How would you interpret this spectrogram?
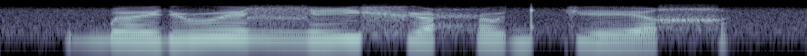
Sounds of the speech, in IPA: ɓəɪ̯ɾʲuɪ̯ ɮi xʲʊħudkʲeχ

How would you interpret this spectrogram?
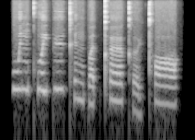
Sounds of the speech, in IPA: wɪ˥ŋkʷʰɐ˥jpyː˥ kʰɪ˧ŋpɐ˨˥t̚ pʰœː˧kʰɵ˨˩ɥ t̪ʰɔː˧

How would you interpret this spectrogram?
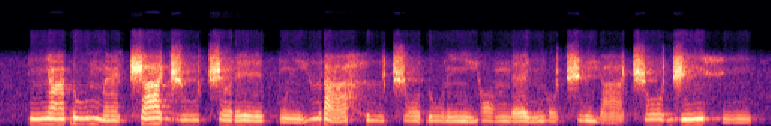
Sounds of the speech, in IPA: ɲã˦ɗu˦mɛ̃˧ t͡ʃa˦d͡ʒu˧t͡ʃə˧ ɾeː˧kʷĩ˨jɨ˦ ɾa˨˦ hɨ˧t͡ʃo˧ɗu˧ɾĩ˧ jɔ˧ŋɛ˧ɲo˧ t͡ʃɨ˧ja˨t͡ʃo˦d͡ʒĩ˦ hĩ˧

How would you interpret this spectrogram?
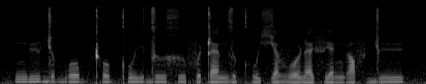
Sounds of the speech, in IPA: ŋyɟø bobʈʰo kʷʼi dɯxɯfɯ ʈænzɯkʷʰiçæ voɳæfʲæŋɡɑf ɟy

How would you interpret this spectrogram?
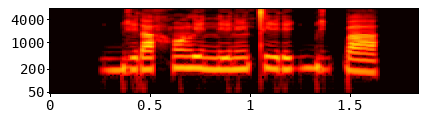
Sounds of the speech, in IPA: ɡ͡bi˨ɾa˧hɔ̃˧li˨ ni˨ɾĩ˧ti˨ ɾi˧ ɡ͡bi˨k͡pa˨

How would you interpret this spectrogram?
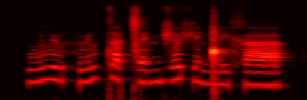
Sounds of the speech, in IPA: u lɯhɯl taǀɛnd͡ʒʌʃɛ ŋ͡ǃexa

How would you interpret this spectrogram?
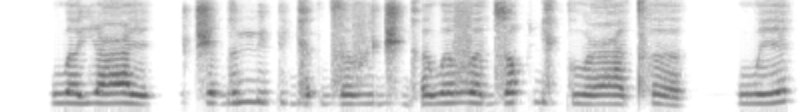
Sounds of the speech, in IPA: wɜjiʕɪ | t͡ʃɜɡə mʲupʲəɡʲɔʔd͡zə vid͡ʒɪɡʔəwə vɜd͡zuq ɡʲəku ʕɜtʰə | wɪ

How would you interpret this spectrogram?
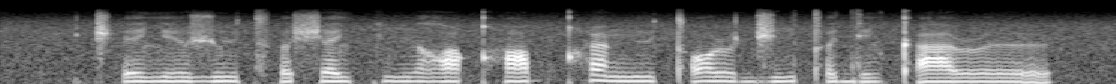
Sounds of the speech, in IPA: t͡ʃʼelʲø ʒy t͡sʼəʃɛlʲ kiːʁoqʰɔb qʰyŋy tʼɔɹd͡ʒi tʼədʲalʲkʼa ɹø

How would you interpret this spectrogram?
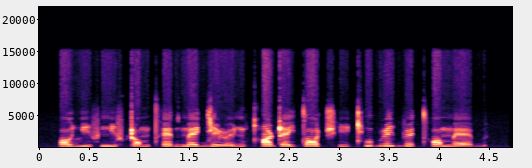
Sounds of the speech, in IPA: ɔ˧˩ʎi˧˩f ɲi˧fʈɔ˩˧mtʰɛ˧˩d mɛ˧ɟi˧˩ɭø˩˧ɲ qʰɔ˥ ʈɛ˧jtɔ˥t͡ʃʰi˧˩cʰu˥b ɭi˥bø˥˧ tʰɔ˥˧mɛ˧˩b

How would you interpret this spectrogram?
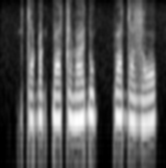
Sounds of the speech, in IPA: tˤoɠek͡pɛtˤi ɳeɗo pːidˤo zɔ

